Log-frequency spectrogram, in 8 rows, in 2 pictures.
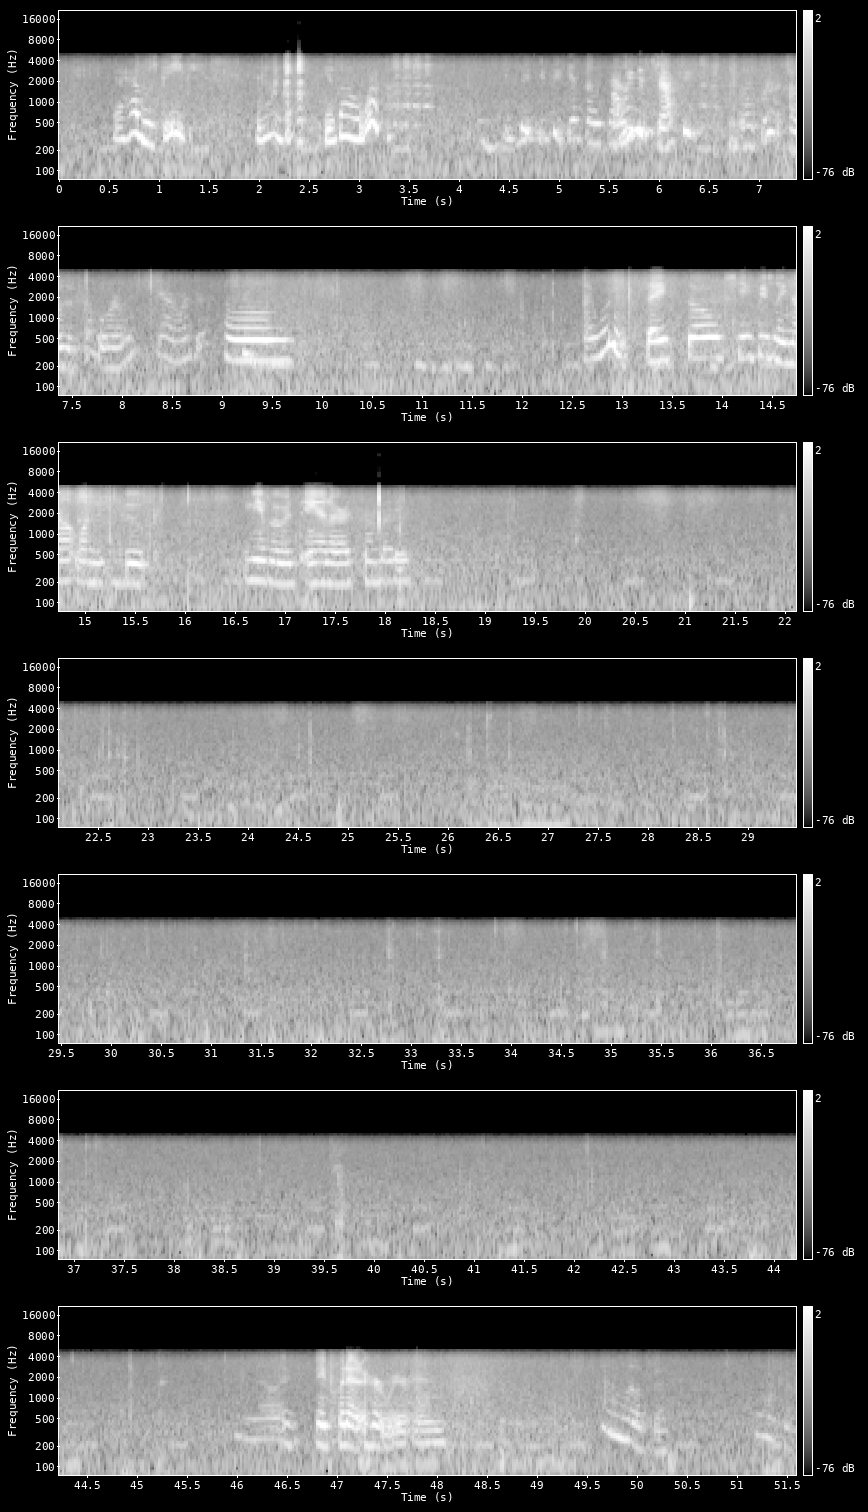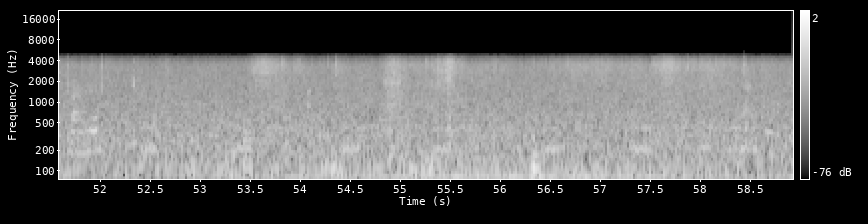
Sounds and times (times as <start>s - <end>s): Bleat: 2.2s - 2.6s, 3.3s - 3.9s, 6.3s - 6.8s.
